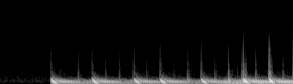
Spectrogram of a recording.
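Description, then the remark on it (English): A synthesizer app called the Cicada Ear Hoof, running on an iPad, kicks in abruptly with a rapid, throbbing pattern of plucky tones, each sliding downward in pitch over a steady low bass drone. No one speaks. “This is actually running on iPad, although the way it's lit, it actually looks like it's a plastic thing that does that, which is kind of cool.”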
